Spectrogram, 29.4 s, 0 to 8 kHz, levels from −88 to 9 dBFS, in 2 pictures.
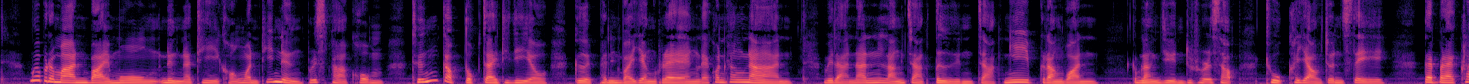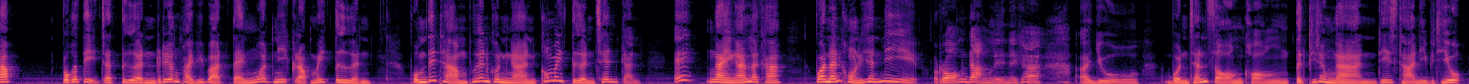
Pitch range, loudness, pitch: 160-215 Hz, -24 LUFS, 180 Hz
